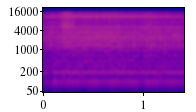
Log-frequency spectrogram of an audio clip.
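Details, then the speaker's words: Marantz 7 clone tube preamp kit during debugging, warmed up, played through test speakers: thin steady high-pitched digital-sounding whine over low hum; RF pickup, eliminated by shielding. "if I put this next to the mic hear that sort of like a high-pitched kind of whining sound it sounds like a like a digital kind of sound"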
